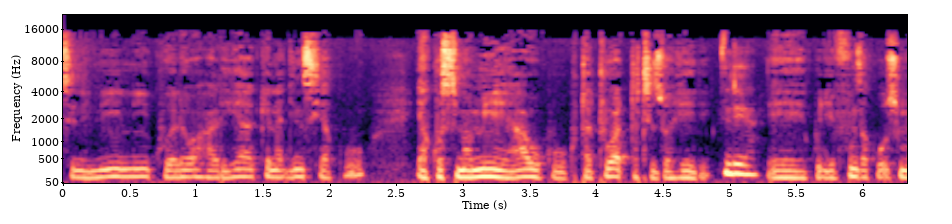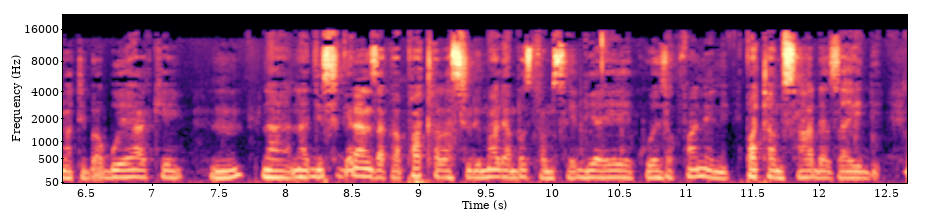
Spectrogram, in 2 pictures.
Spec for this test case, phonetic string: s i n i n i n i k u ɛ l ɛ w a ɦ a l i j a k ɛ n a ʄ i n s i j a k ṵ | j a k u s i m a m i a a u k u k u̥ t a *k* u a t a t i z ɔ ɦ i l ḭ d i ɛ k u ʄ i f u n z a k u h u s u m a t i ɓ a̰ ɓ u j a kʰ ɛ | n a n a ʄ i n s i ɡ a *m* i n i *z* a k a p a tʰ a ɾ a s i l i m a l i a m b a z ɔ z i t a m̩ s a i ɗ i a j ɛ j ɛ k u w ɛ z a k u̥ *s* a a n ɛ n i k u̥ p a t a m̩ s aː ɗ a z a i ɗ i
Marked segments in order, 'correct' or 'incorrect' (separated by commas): incorrect, incorrect, correct, incorrect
